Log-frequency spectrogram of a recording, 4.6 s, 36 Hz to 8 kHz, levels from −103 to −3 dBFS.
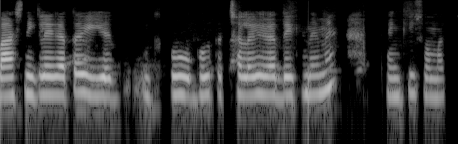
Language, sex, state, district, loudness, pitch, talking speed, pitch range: Hindi, female, Bihar, Gopalganj, -38 LUFS, 225 Hz, 210 wpm, 215-230 Hz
